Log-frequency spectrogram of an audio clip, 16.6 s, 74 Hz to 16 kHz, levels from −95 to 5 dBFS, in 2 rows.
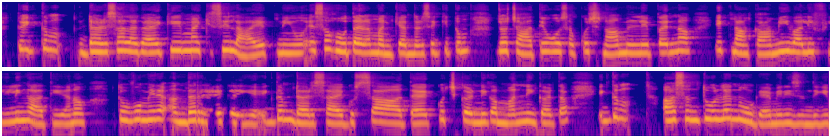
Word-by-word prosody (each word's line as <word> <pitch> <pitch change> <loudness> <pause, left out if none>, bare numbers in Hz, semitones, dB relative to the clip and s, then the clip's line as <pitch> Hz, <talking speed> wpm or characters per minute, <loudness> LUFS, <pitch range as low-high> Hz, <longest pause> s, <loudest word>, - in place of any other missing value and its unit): तो 335 - 0
एकदम 310 0 -1 0.3
डर-सा 270 +2 +4
लगा 270 -2 +3
है 255 +1 +3
कि 300 +4 +1
मैं 295 0 +2
किसी 300 +2 -1
लायक 225 -3 +1
नहीं 240 0 +1
हूँ। 245 0 -1
ऐसा 300 +3 0
होता 275 0 +4
है 260 - +6
ना 245 - 0
मन 235 -2 +2
के 255 - +3
अंदर 225 -1 0
से 255 +2 -4
कि 265 +3 -11
तुम 285 0 -1 0.3
जो 285 - +4
चाहते 265 -1 -1
हो, 275 - 0
वो 275 0 +2
सब 245 -3 -5
कुछ 270 -2 -2
ना 225 0 0
मिलने 245 0 +1
पर 250 0 +3
ना 280 +1 -1 0.3
एक 300 -1 -2
नाकामी 240 +2 +1
वाली 265 -1 +2
फीलिंग 265 +2 0
आती 220 -1 -1
है 215 0 -3
ना, 240 0 0 0.3
तो 290 -2 +1
वो 295 +3 +1
मेरे 295 +2 +3
अंदर 265 +1 +3
रह 245 0 -1
गई 215 -2 -1
है। 210 - -4
एकदम 295 +5 -1
डर-सा 220 0 0
है, 215 0 +3
गुस्सा 245 +3 -2 0.2
आता 215 0 -1
है, 220 0 +3
कुछ 295 - 0
करने 240 -2 +4
का 260 - +1
मन 225 0 -1
नहीं 250 -1 0
करता, 245 +2 -3 0.3
एकदम 310 +4 -2 0.4
असंतुलन 305 +2 +2
हो 260 -4 +2
गया 210 -2 -2
है 210 - -2
मेरी 220 +1 -2
जिंदगी 210 0 -4
255 Hz, 230 wpm, -23 LUFS, 230-280 Hz, 0.4 s, है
